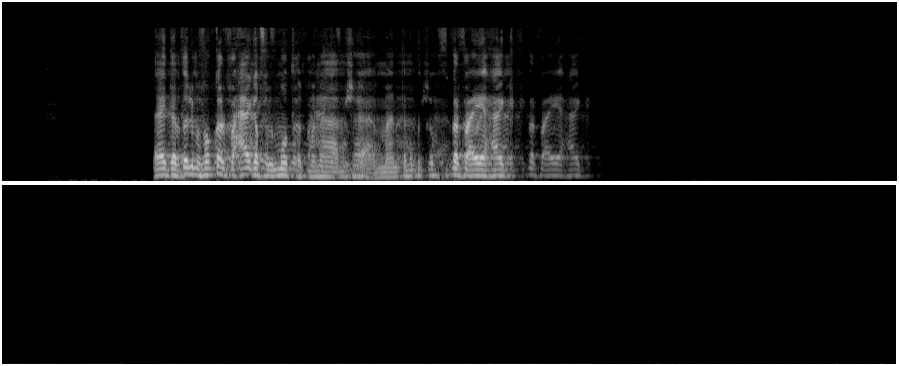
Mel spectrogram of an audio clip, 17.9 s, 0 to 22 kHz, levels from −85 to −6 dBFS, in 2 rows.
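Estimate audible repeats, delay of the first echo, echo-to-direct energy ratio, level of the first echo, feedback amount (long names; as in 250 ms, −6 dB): 3, 97 ms, −12.0 dB, −15.0 dB, repeats not evenly spaced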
